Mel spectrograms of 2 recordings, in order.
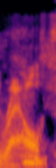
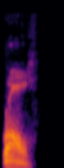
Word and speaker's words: Rolf: No, it's Rolf. Not Ralph. It's Rolf. – Rolf.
